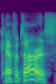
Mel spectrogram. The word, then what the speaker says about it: Kafataris: Cohn cafe terrace if how i pronounced it right yes David you have well done it's spelled exactly the way it sounds that makes it easy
